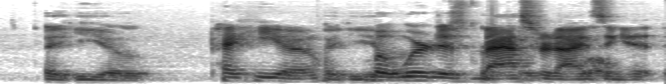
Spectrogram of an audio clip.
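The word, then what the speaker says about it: pollo: That's actually, don't pronounce the L. Pejio.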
